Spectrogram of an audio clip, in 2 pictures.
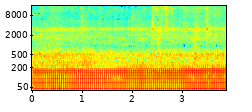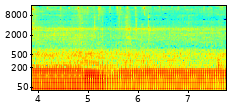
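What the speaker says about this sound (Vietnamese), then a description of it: "Thôi bây giờ mình đi xe máy qua bên này" Motorcycle ridden through a town area in Vietnam, its engine a steady close drone with a brief surge around the middle before settling back to an even hum, no voices heard.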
